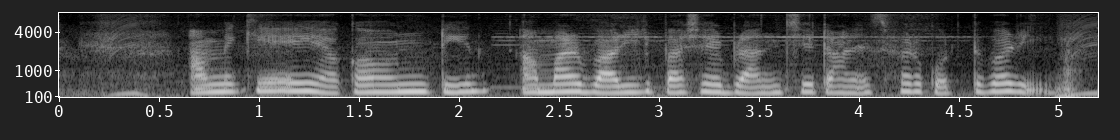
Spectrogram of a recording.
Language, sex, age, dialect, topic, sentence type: Bengali, female, 18-24, Northern/Varendri, banking, question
